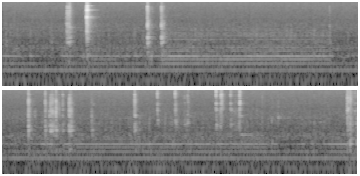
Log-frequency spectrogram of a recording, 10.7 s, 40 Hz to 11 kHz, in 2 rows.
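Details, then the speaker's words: 1928 RCA Victor Model 28V radio after rewiring fixes: steady low hum under irregular crackles and pops, output cutting out and returning; noisy, unstable reception, fault not yet traced. "How come it just went quiet suddenly? It's gone. It's coming and going. Something a little unsteady."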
